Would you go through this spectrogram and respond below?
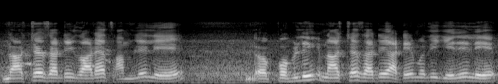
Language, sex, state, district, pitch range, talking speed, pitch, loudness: Marathi, male, Maharashtra, Aurangabad, 145-170 Hz, 130 wpm, 155 Hz, -15 LUFS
